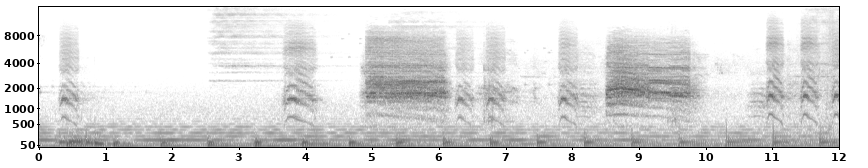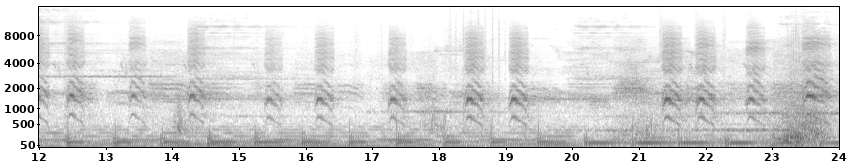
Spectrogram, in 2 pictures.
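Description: A group of American crows cawing again and again in scolding calls, the alarm they raise at a face they have learned means danger. The calls come thickest and loudest about five and nine seconds in, over a steady music bed.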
